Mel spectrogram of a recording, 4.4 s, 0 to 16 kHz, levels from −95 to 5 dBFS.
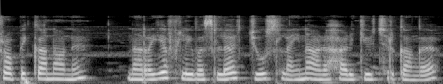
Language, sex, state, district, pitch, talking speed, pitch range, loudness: Tamil, female, Tamil Nadu, Nilgiris, 225 Hz, 110 wpm, 215-245 Hz, -16 LUFS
